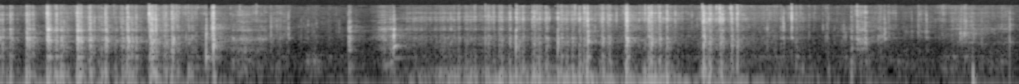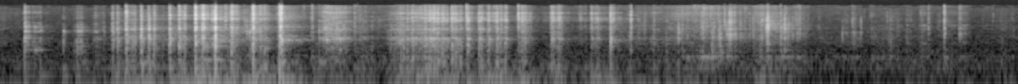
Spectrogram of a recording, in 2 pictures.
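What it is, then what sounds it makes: Dry bar of soap shaved with a blade. A solid white bar of dry soap is shaved along its face and edge with a utility-knife blade. Crisp, bright scraping and crumbly tearing strokes come in uneven bursts with brief pauses, as thin shavings peel off the bar.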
